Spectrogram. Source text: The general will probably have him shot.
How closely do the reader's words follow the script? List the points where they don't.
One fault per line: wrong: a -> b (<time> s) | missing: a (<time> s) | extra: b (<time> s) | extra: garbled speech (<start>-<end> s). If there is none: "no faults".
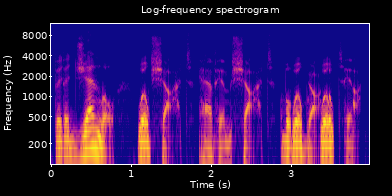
extra: the (0.1 s)
wrong: probably -> shot (1.2 s)
extra: garbled speech (2.9-3.9 s)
